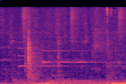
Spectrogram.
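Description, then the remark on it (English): Heard over a phone line: a single sharp knock-like thud of a door closing over a steady low rumble, after someone sits up from a chair, followed by faint scattered bumps and shuffling as footsteps approach the phone. “You hear commotion on the other side of the line, like someone sitting up from a chair, a door closing, and then footsteps towards.”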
